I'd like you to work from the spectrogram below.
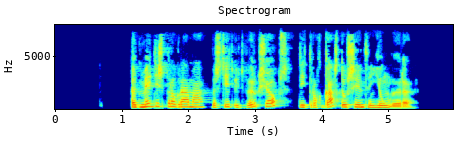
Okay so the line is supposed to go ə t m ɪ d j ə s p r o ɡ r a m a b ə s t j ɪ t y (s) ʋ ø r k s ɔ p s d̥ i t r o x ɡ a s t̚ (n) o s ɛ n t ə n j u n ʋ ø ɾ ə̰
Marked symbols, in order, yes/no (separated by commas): no, no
